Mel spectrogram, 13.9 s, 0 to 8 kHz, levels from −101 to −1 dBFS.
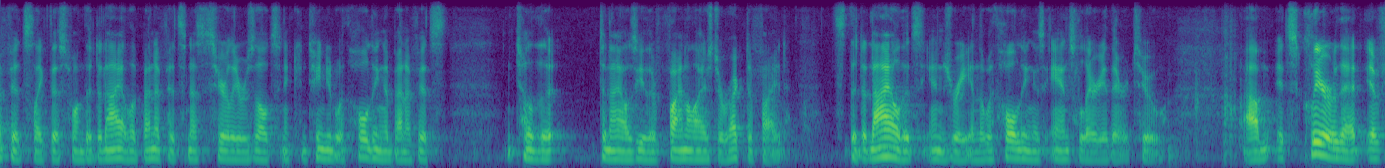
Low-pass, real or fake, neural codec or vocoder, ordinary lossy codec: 7.2 kHz; real; none; Opus, 24 kbps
